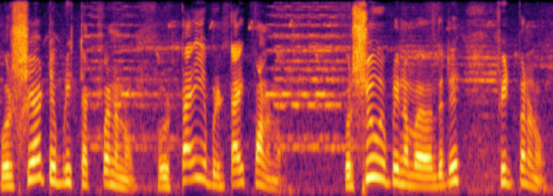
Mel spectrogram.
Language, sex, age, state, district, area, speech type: Tamil, male, 45-60, Tamil Nadu, Tiruvarur, urban, spontaneous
